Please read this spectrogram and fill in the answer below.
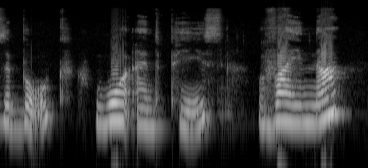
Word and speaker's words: Война: We pronounce instead of O, A. Война и мир.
